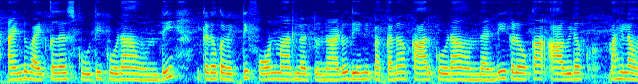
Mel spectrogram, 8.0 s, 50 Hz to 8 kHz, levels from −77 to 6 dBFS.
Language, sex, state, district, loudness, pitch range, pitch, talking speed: Telugu, female, Andhra Pradesh, Guntur, -16 LUFS, 210-230 Hz, 215 Hz, 160 wpm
